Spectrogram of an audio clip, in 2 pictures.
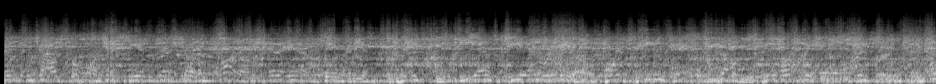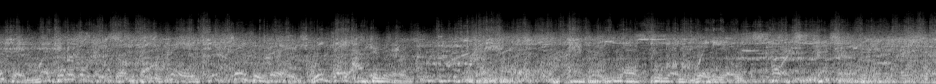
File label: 1410, mw dxing; wpop; hartford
